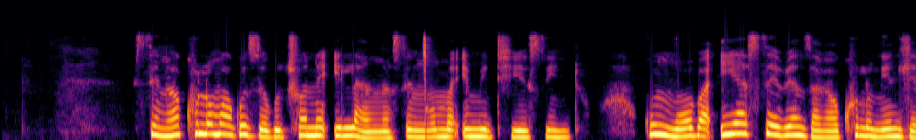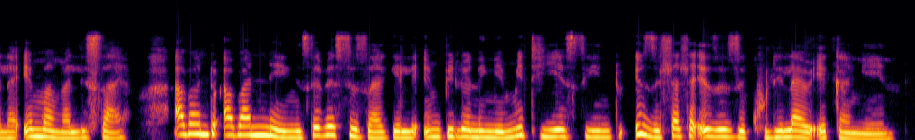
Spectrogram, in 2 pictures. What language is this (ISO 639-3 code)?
nde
